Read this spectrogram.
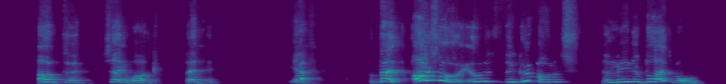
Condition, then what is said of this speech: Cerebral palsy. And when I take breaks or take a drink, it kind of cleared my throat a little bit.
